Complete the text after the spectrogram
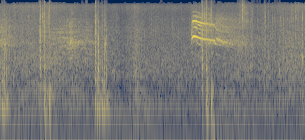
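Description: A creature's jaws snap shut with a sharp clack.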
